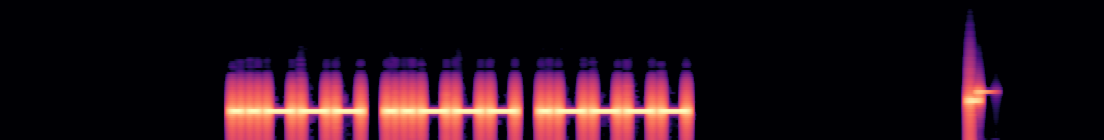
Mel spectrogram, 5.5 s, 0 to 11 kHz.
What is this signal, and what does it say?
Morse code, heard as a keyed tone, about 28 wpm, 700 Hz. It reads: 221
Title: Numbers - 3-Digit 28wpm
